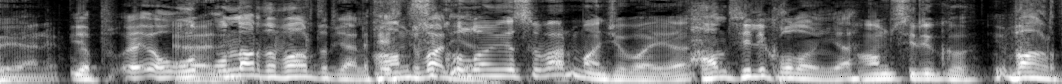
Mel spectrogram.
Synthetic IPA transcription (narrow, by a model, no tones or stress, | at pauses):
ja̰ːnɪjapoonlˠaɾd̪avaɾd̪ɯɾjaːnifhɛsamsivalkolˠonjasɯvaɾmɯad͡ʒaβaːjahamsilʲikʰo̞lˠonjahamsilʲikovaɾd̪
